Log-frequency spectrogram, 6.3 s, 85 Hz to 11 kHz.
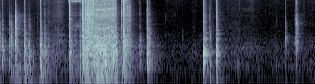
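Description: Ratchet wrench with a 14 mm socket clicking as it loosens a nut. A dense run of fast ratcheting comes about a second and a half in, followed by a few separate metal clicks.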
